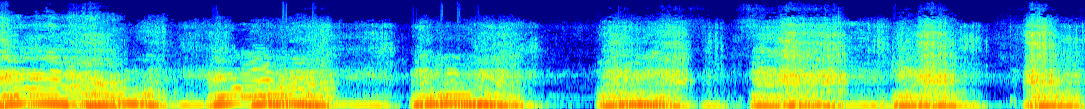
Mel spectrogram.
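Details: A lion pride vocalizes together at dusk in the Timbavati near Kruger, after lionesses abandoned stalking buffalo, giving deep, resonant, overlapping roars that swell and fade in repeated waves with brief pauses; males possibly approaching.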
